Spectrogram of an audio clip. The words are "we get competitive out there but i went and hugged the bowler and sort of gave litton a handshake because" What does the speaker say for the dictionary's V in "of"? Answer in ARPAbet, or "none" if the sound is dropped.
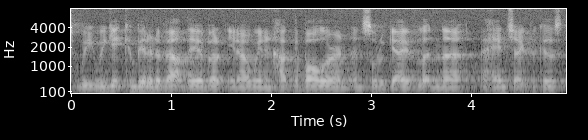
V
